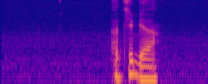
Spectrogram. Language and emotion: Russian, neutral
